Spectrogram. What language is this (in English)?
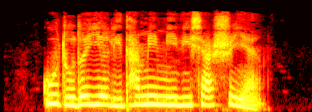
Chinese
